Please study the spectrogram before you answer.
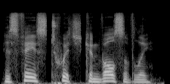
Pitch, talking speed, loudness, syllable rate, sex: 125 Hz, 140 wpm, -20 LUFS, 6.2 syllables/s, male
